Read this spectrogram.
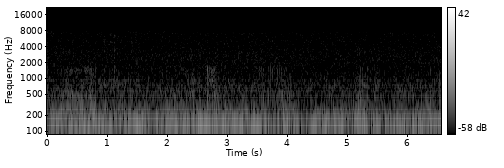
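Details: Sleeping Munchkin kitten snoring with a funny sleeping face; low, soft rumbling breaths in a steady rhythm, quiet and continuous throughout.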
